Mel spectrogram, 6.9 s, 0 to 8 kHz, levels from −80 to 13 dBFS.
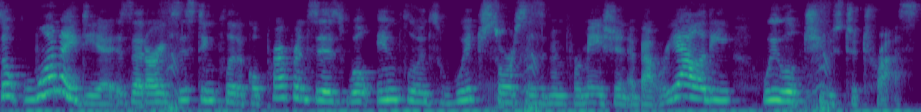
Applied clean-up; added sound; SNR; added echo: none; Zipper (clothing); 19 dB; reverberation time 0.2 s.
